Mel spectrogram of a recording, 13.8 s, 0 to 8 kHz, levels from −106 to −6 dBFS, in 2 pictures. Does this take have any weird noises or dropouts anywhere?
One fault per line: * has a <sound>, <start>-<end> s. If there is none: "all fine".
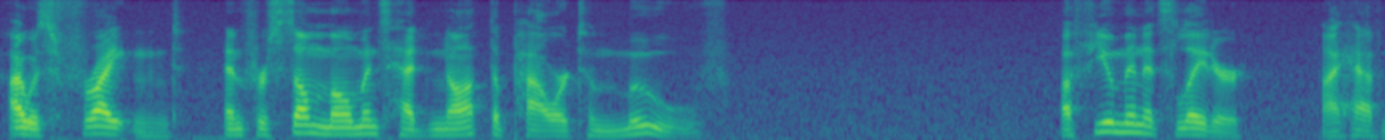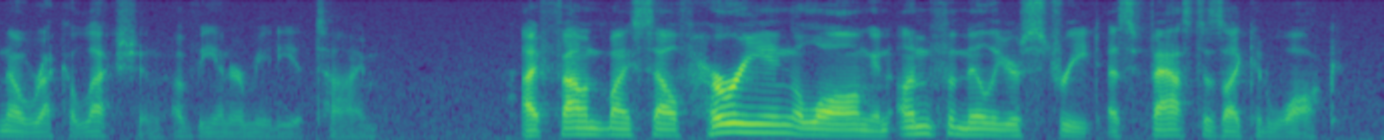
all fine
